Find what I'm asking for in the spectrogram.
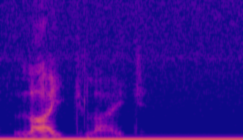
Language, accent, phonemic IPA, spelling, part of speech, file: English, UK, /ˈlaɪ̯k.laɪ̯k/, like like, verb, En-uk-like like.ogg
- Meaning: To fancy; to be romantically or sexually attracted to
